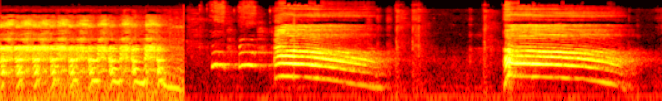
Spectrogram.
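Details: Dogs making weird sounds indoors: a clipped compilation with a long, wavering tonal wail, then two drawn-out moaning howls that slide downward over about a second and a half each, separated by quiet gaps.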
